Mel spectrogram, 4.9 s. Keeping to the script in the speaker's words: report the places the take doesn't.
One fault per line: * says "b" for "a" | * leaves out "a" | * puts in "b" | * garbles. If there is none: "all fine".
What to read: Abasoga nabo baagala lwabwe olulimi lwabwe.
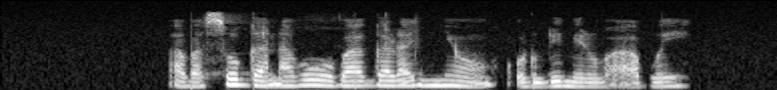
* says "nnyo" for "lwabwe"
